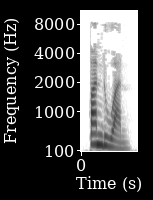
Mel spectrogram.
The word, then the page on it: panduan: Indonesian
